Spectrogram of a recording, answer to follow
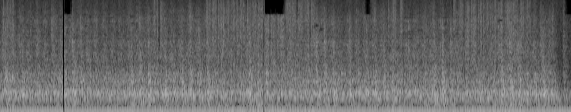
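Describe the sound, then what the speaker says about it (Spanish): A sewing machine stitches a decorative flower stitch along a seam of a glasses case. It gives a steady, loud mechanical whirr with a low motor hum throughout, close and uninterrupted, with no voices. "nos vamos a ir por la costura haciendo una puntada decorativa"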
